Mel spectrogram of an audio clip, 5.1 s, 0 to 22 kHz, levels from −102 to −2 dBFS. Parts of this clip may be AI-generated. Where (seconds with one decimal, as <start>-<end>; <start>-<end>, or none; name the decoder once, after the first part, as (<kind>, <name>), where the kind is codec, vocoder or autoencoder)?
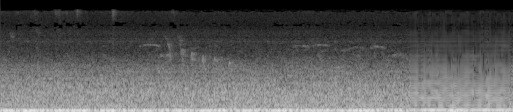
4.1-5.1 (vocoder, BigVGAN v2)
